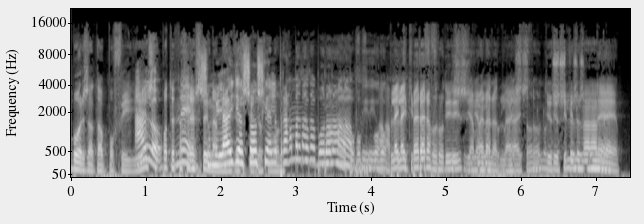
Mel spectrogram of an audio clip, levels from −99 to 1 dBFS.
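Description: Channel delay (doubling) begins at 3.02 s, right after "να μιλάω για social", and lasts to the end of the clip. One channel falls behind the other by about 85 ms, which fits a 4096-sample buffer, and the two are then summed to mono. Because the lag is too long to blend, the late copy stands apart at equal level, so each syllable is followed by a distinct slap echo, giving the speech a doubled, stuttering quality.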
